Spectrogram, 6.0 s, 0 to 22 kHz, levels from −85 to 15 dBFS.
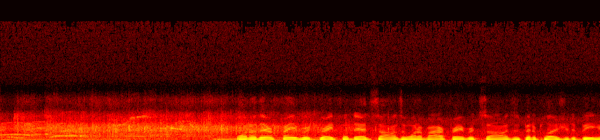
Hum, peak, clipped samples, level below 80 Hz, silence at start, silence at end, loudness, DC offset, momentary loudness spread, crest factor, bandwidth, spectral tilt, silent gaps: none; -4 dBFS; under 0.1%; -50 dBFS; 0 s; 0 s; -20 LUFS; 0.3%; 10 LU; 14 dB; 7 kHz; -8.5 dB/octave; none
